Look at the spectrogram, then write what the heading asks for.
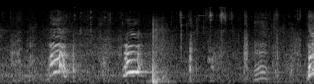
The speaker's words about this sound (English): The delighted barks of Freckles the dog.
